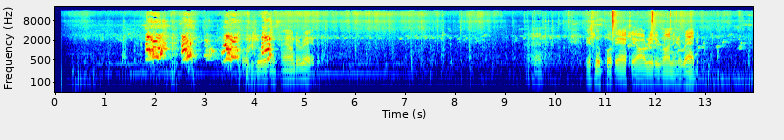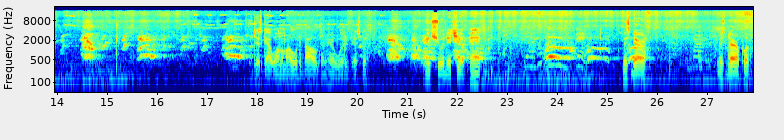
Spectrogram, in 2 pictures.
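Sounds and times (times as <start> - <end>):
hound barking: 1.7 - 4.6, 11.3 - 18.1, 18.8 - 26.0
dog barking high-pitched: 1.8 - 4.4, 14.4 - 16.3, 17.3 - 17.9, 20.6 - 22.7.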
